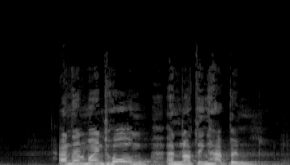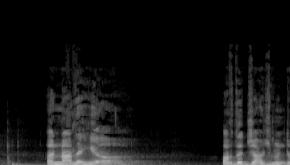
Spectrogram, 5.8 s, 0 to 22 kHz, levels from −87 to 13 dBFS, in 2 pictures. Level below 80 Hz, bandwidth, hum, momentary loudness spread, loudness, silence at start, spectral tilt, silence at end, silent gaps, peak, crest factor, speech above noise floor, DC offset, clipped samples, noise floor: -60 dBFS; 12 kHz; none; 13 LU; -24 LUFS; 0.6 s; -6.5 dB/octave; 0 s; none; -6 dBFS; 18 dB; 42 dB; under 0.1%; under 0.1%; -65 dBFS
